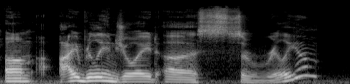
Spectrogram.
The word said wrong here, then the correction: Cerulean: Is that how you pronounce that? – Cerulean, I think it is. – Yeah, Cerulean. Yeah, Cerulean.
